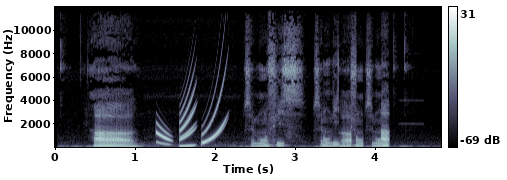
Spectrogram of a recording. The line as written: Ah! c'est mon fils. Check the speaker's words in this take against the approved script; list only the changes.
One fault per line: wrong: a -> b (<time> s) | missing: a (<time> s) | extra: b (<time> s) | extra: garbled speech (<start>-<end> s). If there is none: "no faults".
extra: garbled speech (3.2-4.2 s)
